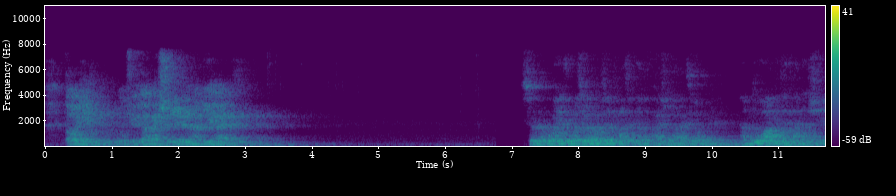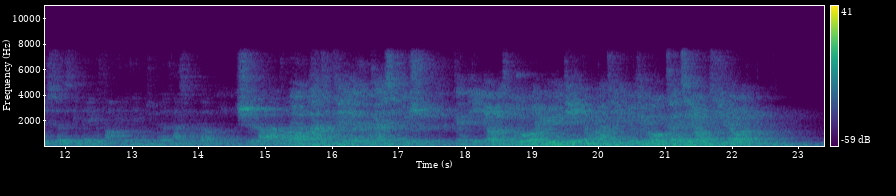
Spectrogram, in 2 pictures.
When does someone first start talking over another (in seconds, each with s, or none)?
15.3 s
